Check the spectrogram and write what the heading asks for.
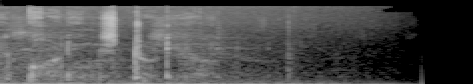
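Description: A faint whispered voice with a few hissy sounds in under the first second, fading out over a steady low hum and cutting to silence at the end.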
